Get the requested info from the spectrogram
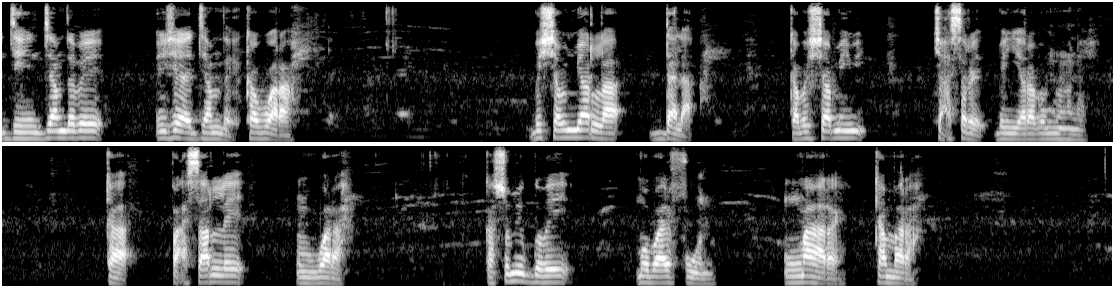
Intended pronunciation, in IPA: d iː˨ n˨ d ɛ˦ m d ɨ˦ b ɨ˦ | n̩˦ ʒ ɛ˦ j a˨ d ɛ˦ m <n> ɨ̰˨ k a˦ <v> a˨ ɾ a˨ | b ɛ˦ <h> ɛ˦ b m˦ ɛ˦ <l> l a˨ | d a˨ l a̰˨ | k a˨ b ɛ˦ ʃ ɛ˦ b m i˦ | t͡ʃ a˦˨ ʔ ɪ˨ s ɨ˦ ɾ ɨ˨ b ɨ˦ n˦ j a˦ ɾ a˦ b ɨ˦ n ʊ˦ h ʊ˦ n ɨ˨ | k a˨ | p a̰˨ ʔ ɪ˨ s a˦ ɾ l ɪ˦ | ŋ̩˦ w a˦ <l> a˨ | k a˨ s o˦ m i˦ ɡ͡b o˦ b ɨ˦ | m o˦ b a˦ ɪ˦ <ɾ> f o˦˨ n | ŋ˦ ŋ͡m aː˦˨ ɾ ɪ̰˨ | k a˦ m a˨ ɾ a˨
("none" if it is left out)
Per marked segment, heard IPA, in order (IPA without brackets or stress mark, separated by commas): d, w, ʃ, ɾ, ɾ, l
